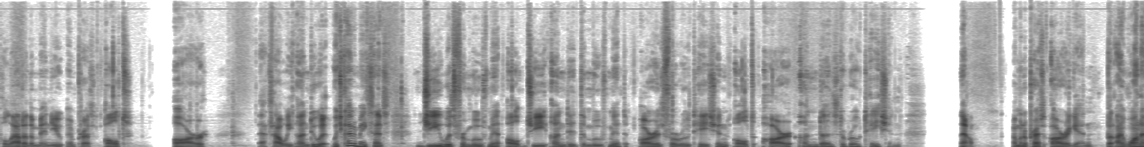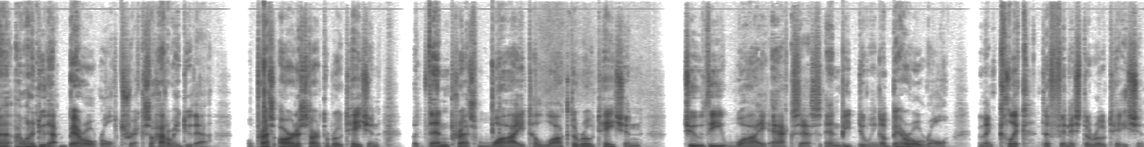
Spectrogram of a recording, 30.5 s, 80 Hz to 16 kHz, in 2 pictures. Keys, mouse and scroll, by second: 2.2 alt+r, 3.4-3.9 middle drag, 4.1-4.6 scroll up 2, 4.6 middle click, 10.7-11.4 scroll down 1, 11.4 scroll up 1, 12.2-12.6 scroll down 1, 14.8-15.7 middle drag, 19.5 r, 22.6 y, 28.6 click, 29.3-30.5 middle drag.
